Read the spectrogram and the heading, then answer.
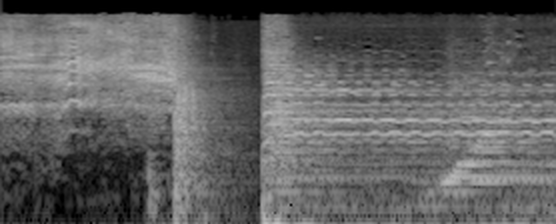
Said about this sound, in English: I said don't close the door. I didn't close it.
